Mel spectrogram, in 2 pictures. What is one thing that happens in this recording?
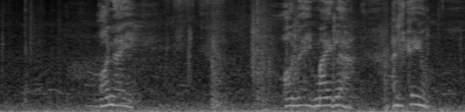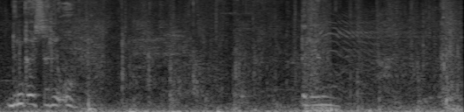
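An older woman talks with animation nearby.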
